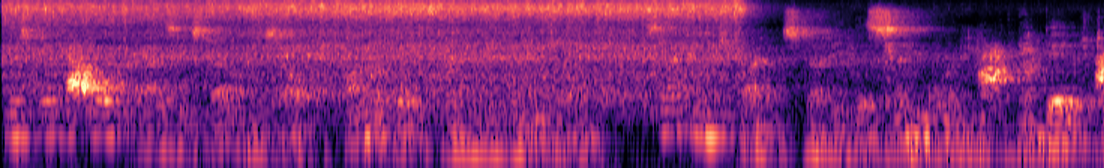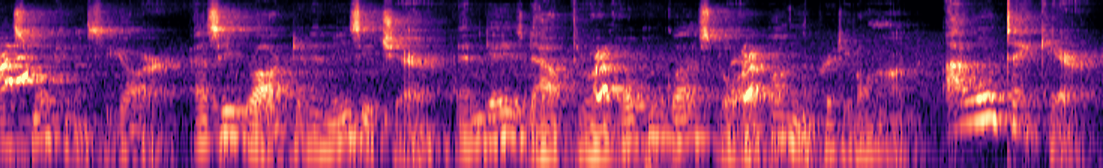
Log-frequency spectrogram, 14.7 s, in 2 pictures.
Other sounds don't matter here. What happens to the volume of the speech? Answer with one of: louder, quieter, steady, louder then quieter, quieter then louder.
louder.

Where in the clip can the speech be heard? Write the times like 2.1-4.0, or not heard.
0.0-14.6.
